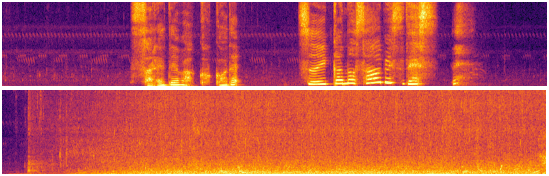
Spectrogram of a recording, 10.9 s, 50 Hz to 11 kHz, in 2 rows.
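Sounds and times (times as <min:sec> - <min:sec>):
speech: 0:01.4 - 0:04.7
hot bath water bubbling and churning from jets: 0:05.9 - 0:10.8.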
